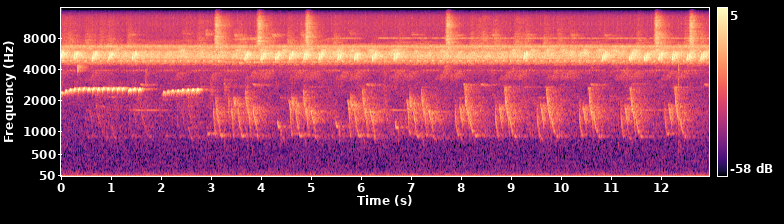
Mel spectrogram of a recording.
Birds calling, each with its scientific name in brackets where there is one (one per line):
Thrush-like Wren (Campylorhynchus turdinus)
